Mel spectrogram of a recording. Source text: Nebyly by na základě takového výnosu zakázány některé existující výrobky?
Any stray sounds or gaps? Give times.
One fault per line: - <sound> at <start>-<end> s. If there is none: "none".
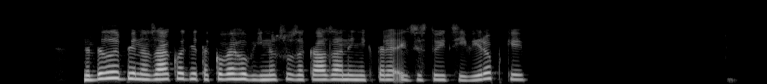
none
